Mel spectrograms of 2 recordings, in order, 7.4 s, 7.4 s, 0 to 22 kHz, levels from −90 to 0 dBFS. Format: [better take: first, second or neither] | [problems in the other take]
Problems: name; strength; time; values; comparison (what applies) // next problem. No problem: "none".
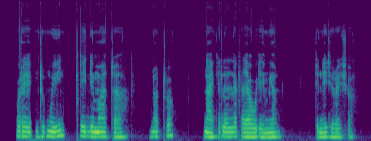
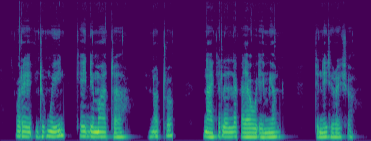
second | noise reduction (neural mask model DeepFilterNet 3)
